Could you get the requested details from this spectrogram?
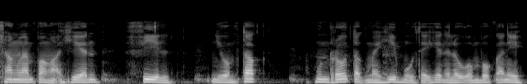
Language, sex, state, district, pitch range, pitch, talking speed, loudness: Mizo, male, Mizoram, Aizawl, 100-110 Hz, 105 Hz, 250 wpm, -19 LUFS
